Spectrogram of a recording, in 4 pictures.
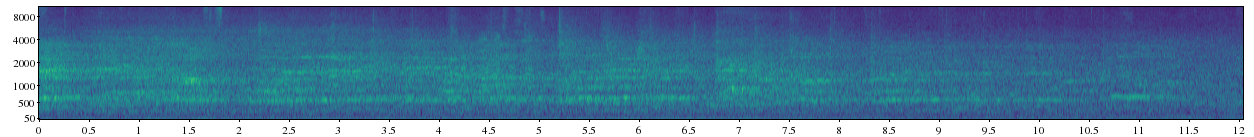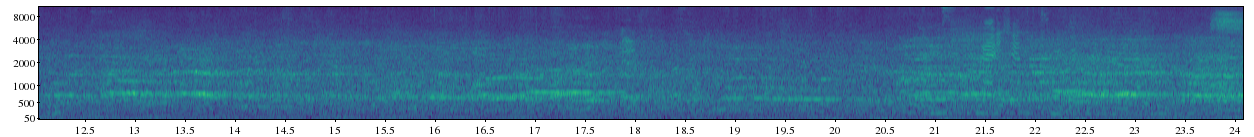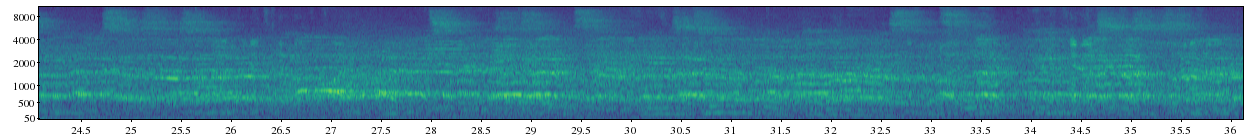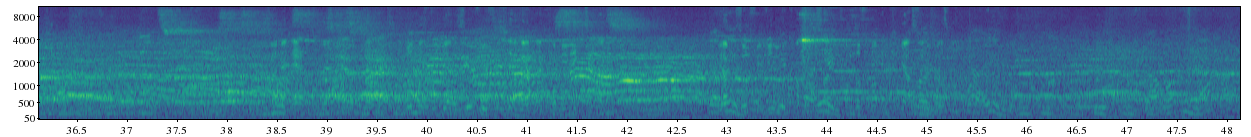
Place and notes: neoscenes: football fans in Kiel
Kiel, Germany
